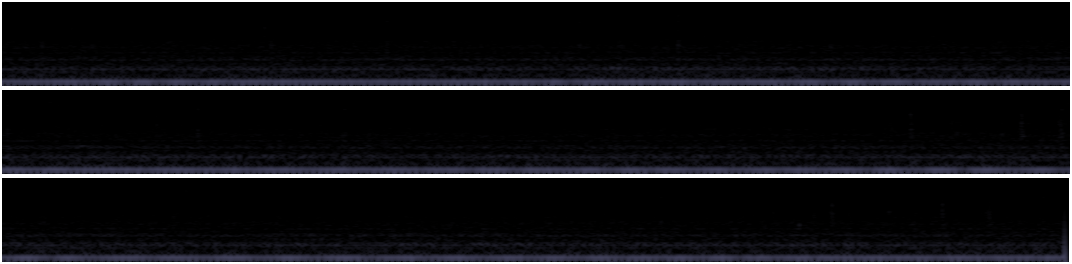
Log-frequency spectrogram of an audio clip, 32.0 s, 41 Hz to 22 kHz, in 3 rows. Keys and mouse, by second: 0.9 alt+click, 2.1 alt+click, 2.8 click, 3.1 alt+click, 4.2 alt+click, 5.3 alt+click, 6.2 alt+click, 7.2 alt+click, 8.8 alt+click, 9.6-14.2 drag, 14.7-19.9 drag, 19.9 ctrl+right click, 20.3 click, 20.7 alt+click, 21.1 ctrl+right click, 21.3-25.0 ctrl+drag, 29.9 ctrl+right click, 30.5 alt+click, 30.9 ctrl+right click, 31.5 click.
